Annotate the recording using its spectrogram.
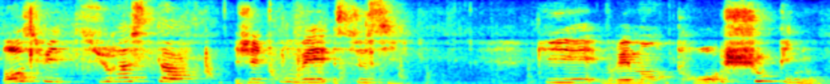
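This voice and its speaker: At a slow pace and in a high-pitched voice, a woman wanders through a casual cross-stitch show-and-tell, frequently catching and correcting herself. She calls her viewers "girls" warmly. The recording is roomy and echoey, with slight background noise.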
